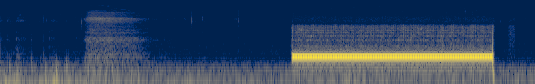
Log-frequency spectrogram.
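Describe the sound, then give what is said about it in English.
A loud, steady telephone tone sounds for about two seconds, a single unbroken electronic hum heard while calling a home phone number, preceded by a soft breathy sniff and quiet background. “Home phone number. Let's hope we get my dad.”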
